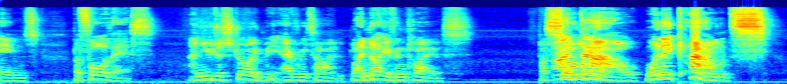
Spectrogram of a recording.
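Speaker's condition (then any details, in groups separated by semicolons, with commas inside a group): No condition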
